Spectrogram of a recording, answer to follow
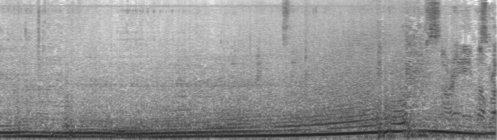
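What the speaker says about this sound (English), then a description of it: "This car gains speed like crazy." A Mitsubishi Lancer Evolution accelerates hard, its engine note rising loudly through the revs with a deep rumble and a gear change near the end, heard close from inside the car.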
